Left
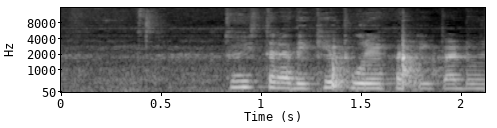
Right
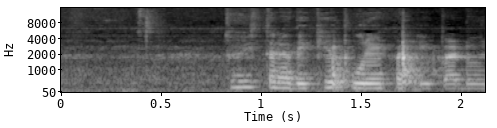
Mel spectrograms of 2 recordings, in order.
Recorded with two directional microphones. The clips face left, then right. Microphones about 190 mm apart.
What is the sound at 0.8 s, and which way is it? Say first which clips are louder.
Speech: left 3 dB; 25° left (ahead or behind).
